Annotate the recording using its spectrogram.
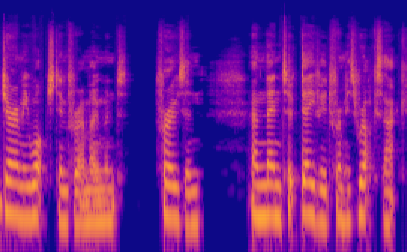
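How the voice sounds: The background is quiet as a passage is read in a natural reading voice.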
